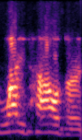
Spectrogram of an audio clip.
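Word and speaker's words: Leithauser: Light is pronounced Lighthouser. It's a German name.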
